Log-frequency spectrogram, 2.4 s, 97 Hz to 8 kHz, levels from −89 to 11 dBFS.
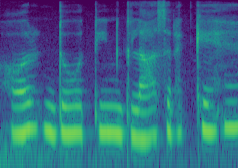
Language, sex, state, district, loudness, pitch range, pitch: Hindi, female, Uttar Pradesh, Lucknow, -17 LUFS, 240-255 Hz, 245 Hz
